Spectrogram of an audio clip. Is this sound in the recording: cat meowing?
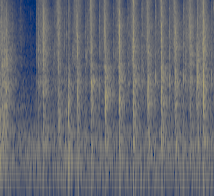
no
